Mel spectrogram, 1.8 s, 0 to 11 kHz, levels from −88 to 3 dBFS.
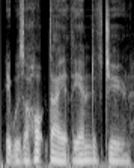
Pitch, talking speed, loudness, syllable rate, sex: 95 Hz, 335 wpm, -18 LUFS, 6.1 syllables/s, male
